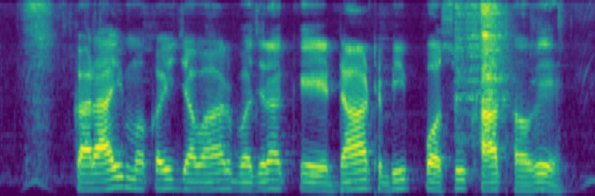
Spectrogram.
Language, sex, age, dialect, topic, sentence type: Bhojpuri, female, 25-30, Northern, agriculture, statement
